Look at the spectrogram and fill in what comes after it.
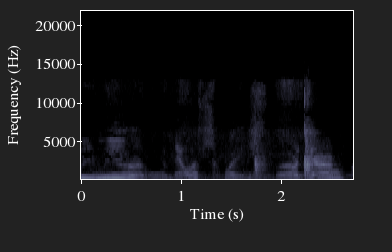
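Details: Young girl with speech delay who is very talkative, speech hard to understand, answering questions about swimming at the beach. Finding: speech delay (unclear child speech).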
